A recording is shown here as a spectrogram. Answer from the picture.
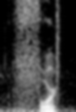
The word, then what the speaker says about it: Forza: Forza, sorry. I keep pronouncing it wrong. Forza. – That's true. – It's like pizza, but yep. – for Forts.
